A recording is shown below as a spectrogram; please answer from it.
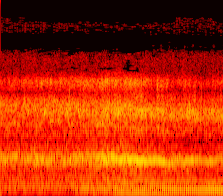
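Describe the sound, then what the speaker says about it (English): A single car on a lonely dirt road, a steady close engine drone with tire noise that holds and swells slightly as it slows, a radio drama sound effect with no voices. "a single car slows to a stop"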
